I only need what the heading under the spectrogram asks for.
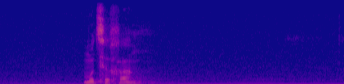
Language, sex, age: Tswana, male, 23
